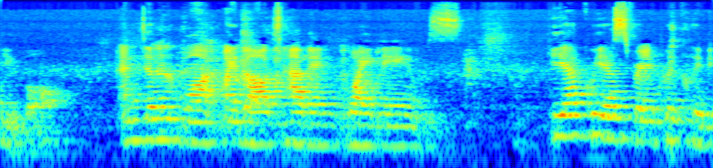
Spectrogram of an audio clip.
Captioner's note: laughter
